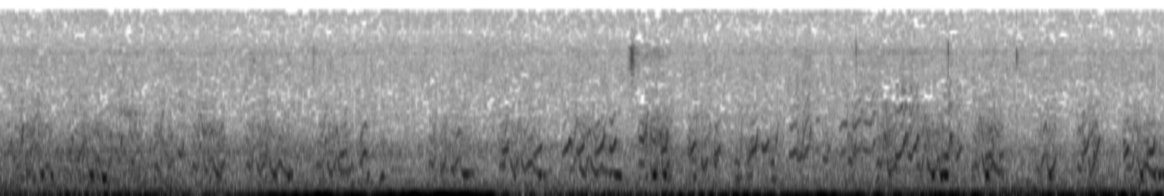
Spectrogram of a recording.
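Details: Happy guinea pig squeaking in a dense stream of short, quick upward chirps, about four each second, overlapping and uneven, with a loud low rumble swelling in the background around the middle.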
